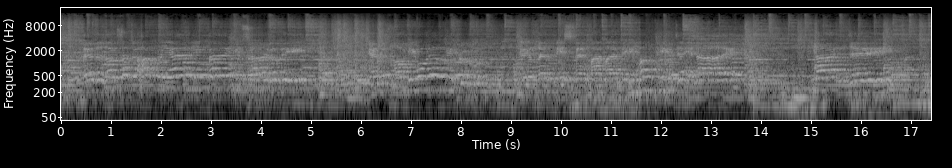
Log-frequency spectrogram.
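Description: Live jazz combo playing a tune: grand piano, upright bass, electric guitar, drums and saxophone, with a pitched melodic line carried over the band.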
